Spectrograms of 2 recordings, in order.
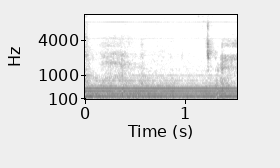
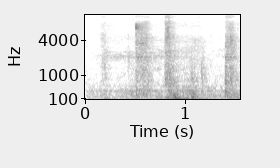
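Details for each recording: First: Solis 3.6K-2G grid-tie solar inverter on variac and isolation transformer test setup, generating roughly 23 to 69 watts: low steady hum with higher tones above, no buzzing or clicking; inverter running normally. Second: Solis Ginlong 3.6K-2G grid-tie solar inverter on about 209 V DC input, repeatedly initialising and failing with an OV (BUS) error; sharp, irregular relay clicks in a quiet room as it tries to start and drops out.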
